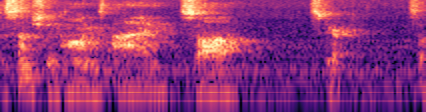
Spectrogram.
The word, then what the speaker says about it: Hong Sau: is called Hong s Hong is two words so h o n g rhymes with song I'm singing a song and then saw is sa but it's just like I saw with pretty flowers so Hong saw it's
